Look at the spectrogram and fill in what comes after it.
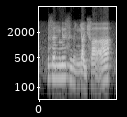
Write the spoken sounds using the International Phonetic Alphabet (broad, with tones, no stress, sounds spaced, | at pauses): z ə˧ n l ɨ˧ z ɨ̤˨˩ ə̯ ɲ a˧˩ j f a̰ː˧˥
